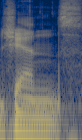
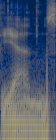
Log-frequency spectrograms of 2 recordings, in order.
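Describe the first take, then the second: First: It begins with a hard J sound. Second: It begins with a soft Y sound. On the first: The speaker calls it wrong. "is not" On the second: The speaker calls it right.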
